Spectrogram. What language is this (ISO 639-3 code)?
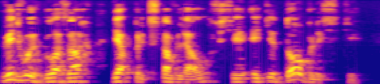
rus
